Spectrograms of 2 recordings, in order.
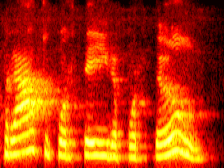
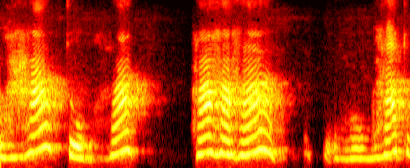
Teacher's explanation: letra R Por exemplo quando quando eu falo prato Porteira portão eu tô sentindo a minha língua vibrar no céu da boca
